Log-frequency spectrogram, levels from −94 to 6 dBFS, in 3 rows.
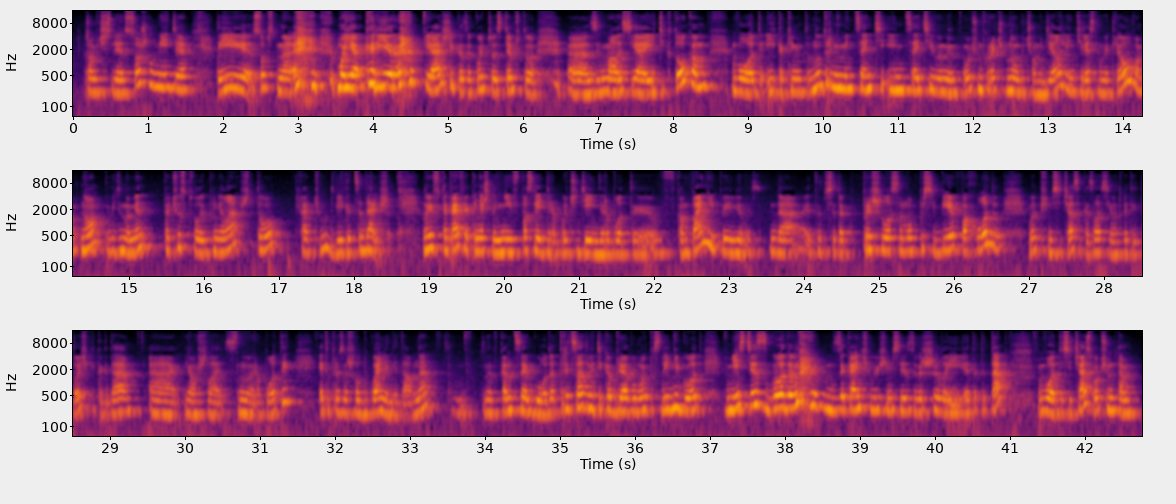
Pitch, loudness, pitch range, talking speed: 225 Hz, -25 LUFS, 205-250 Hz, 155 wpm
